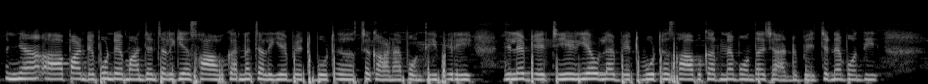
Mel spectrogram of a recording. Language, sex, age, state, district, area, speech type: Dogri, female, 30-45, Jammu and Kashmir, Kathua, rural, spontaneous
